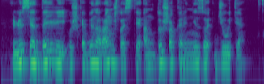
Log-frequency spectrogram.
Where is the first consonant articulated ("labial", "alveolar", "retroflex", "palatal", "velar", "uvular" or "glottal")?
alveolar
